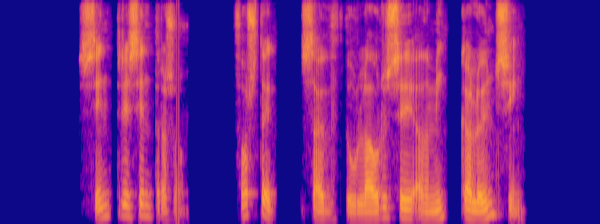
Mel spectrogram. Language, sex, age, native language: Icelandic, male, 30-39, Icelandic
